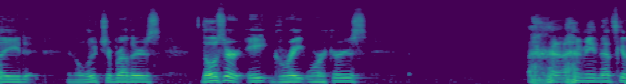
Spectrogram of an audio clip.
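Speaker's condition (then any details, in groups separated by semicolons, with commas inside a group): No condition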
